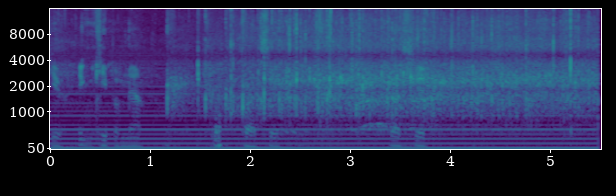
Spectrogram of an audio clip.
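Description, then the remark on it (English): A crowd at a church service claps together, a dense, steady patter of many hands that starts abruptly and continues at an even loudness, with a low constant hum running underneath throughout. “I think we can clap better than that.”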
